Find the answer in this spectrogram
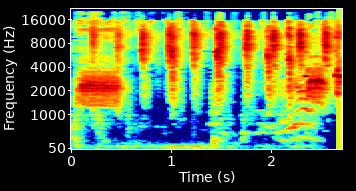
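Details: Javan pied starling from Java, a fussy, talkative bird, uttering a drawn-out grating squawk followed by short raspy chirps and a clipped whistled note against a low hum.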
